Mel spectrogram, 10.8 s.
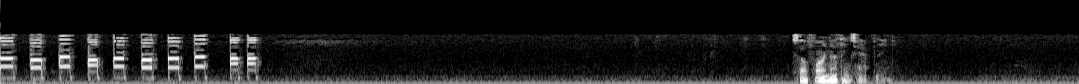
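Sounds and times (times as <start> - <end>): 
touch-tone keypad beeps dialing a phone number: 0.0 - 2.6
speech: 8.0 - 9.0.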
